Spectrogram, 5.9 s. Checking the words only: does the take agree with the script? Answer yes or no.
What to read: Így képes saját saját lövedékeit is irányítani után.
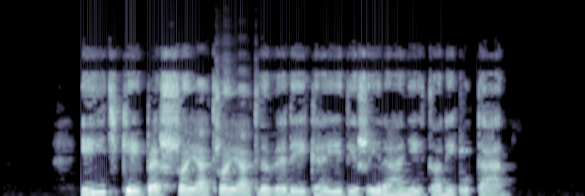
yes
